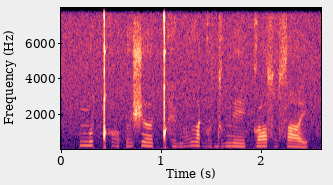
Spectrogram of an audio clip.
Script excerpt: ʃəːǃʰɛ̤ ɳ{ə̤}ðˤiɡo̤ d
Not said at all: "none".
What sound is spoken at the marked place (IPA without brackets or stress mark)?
ɔ̤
